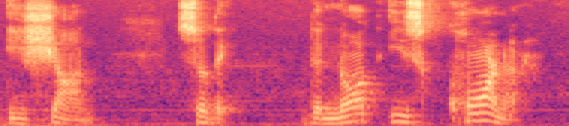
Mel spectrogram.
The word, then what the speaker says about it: Ishan: Cone cone means corner and isan I'll spell it for you that's how it is said in Sanskrit i s h a n isan so the the northeast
